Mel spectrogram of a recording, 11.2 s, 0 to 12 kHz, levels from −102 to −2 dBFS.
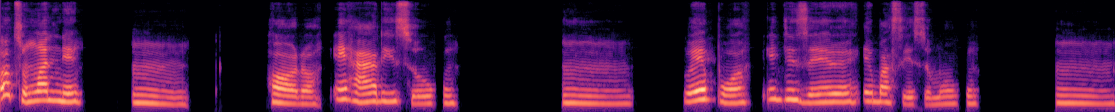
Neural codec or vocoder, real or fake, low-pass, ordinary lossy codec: codec, 24 kHz, 6 kbps, HILCodec; fake; none; none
